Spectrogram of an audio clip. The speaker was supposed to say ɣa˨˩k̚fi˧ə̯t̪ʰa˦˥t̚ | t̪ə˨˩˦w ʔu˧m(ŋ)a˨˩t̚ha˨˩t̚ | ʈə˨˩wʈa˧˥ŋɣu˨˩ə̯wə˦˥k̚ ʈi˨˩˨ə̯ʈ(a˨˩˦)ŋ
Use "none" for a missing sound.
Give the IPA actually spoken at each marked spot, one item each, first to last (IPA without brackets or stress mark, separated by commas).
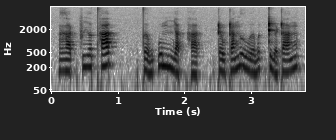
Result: ɲ, a˧˥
